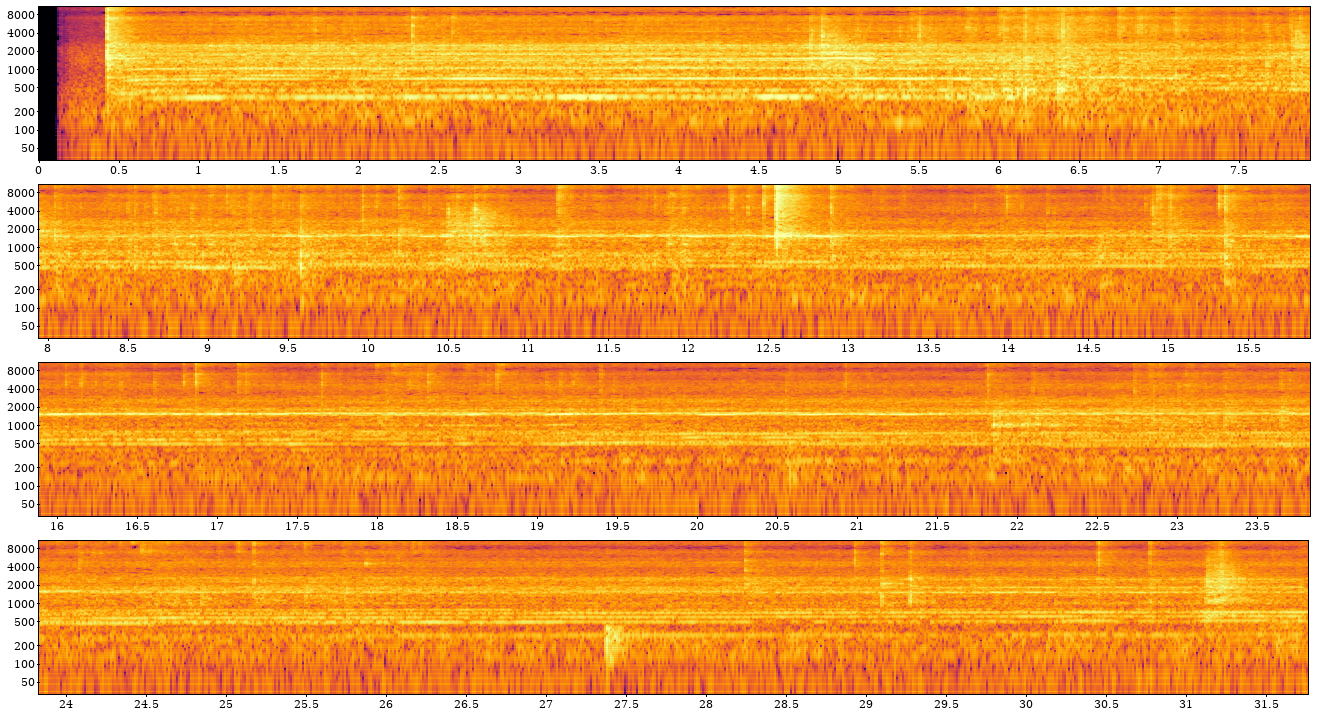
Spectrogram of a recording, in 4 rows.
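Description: HH-916F slow juicer's motor running steadily, a hum made of several held tones, with a few sharp clicks and knocks of handling; the loudest click comes about twelve seconds in.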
